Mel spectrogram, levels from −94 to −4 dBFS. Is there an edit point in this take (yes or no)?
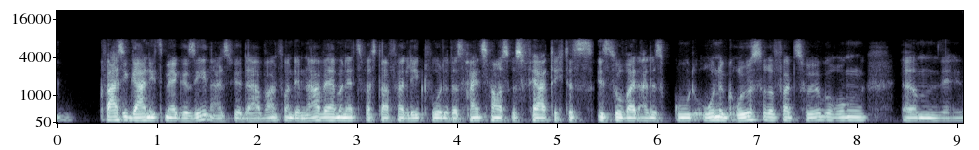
yes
